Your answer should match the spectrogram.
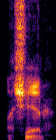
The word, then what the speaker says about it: ayer: Ayer means yesterday, and how you would pronounce it in places like Argentina is papaya, papagayo, ayer.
